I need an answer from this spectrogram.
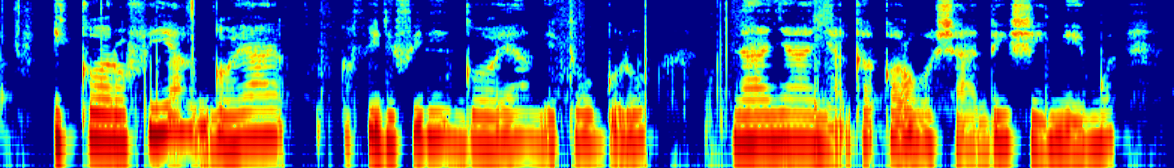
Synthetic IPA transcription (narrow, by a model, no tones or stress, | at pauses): ikoɾofijaɡoja | fiɾifiɾiɡojaɡetoɡṵɾonaɲaɲa̰ɡakoɾoɣoʃadiʃiːŋeːmwe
